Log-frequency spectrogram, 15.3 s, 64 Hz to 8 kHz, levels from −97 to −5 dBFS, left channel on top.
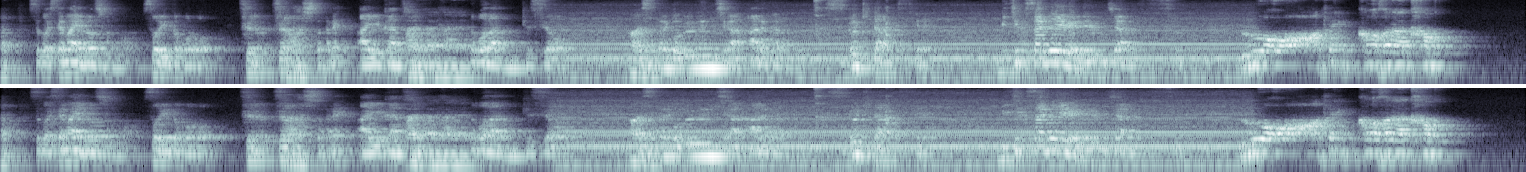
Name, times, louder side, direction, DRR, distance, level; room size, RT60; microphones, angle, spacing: voice 1, 0.0-2.1 2.4-4.3 4.7-5.7 6.3-9.3 9.7-11.9, left 2 dB, 70° left, 0 dB, 1.2 m, -22 dB
voice 2, 4.0-4.7 6.3-6.5 8.1-8.2 12.4-14.4, equal, 5° left, -8 dB, 2.6 m, -18 dB
sound 1, 5.5-12.6, right 1 dB, 50° right, 1.6 m, -27 dB
6.8 x 6.7 x 3.2 m, 0.80 s
head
